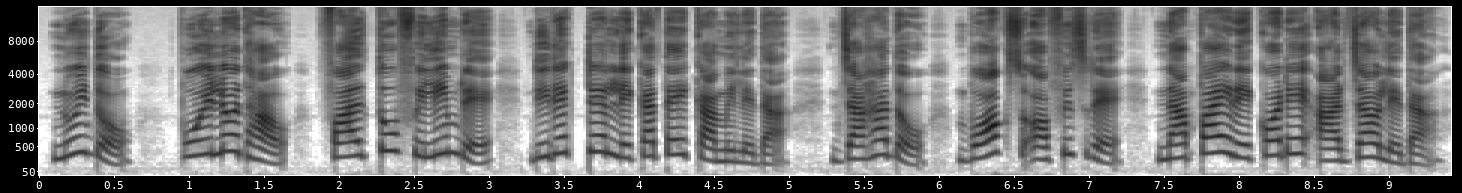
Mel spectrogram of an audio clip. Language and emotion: Santali, neutral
